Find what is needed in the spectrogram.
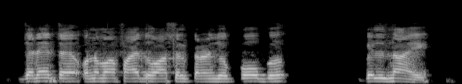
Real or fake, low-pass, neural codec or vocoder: real; 7.2 kHz; none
